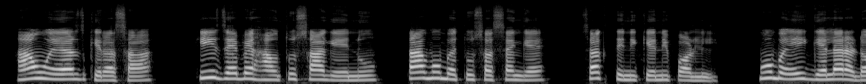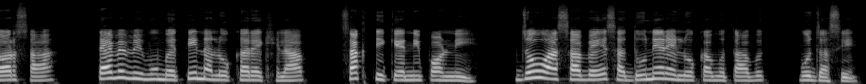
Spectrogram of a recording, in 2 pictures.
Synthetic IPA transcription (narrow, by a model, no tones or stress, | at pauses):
ɦãːũeːɐɾd͡zkeɾasa | kid͡zɛːbɛɦãːũt̪ʊsaːɡɛenu | t̪amʊ̃bɛt̪ʊsasɛ̃ːŋɡɛ | sɐkt̪inikeːɾnipɔɽli | mʊ̃bɛeɡɛːlaɾaɖɔːɾsa | t̪ɛːbɛbʱimʊ̃bɛt̪ɪnaloːkaɾɛkʰɪlaːp̚ | sɐkt̪ikeːɾnipɔɽni | d͡zoːaːsabɛeːsad̪ʊnijaɾɛloːkamʊt̪aːbək̚ | bʊd͡zasiː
